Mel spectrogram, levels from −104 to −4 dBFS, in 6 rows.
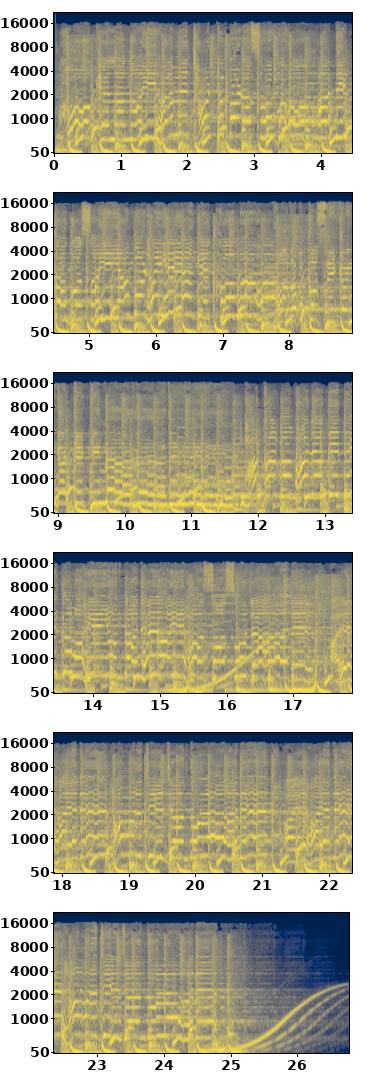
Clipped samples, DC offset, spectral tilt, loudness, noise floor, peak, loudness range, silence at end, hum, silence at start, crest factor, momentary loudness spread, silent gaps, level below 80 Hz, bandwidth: under 0.1%; under 0.1%; -4 dB/octave; -9 LUFS; -31 dBFS; 0 dBFS; 1 LU; 0.2 s; none; 0 s; 10 dB; 2 LU; none; -18 dBFS; 17 kHz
